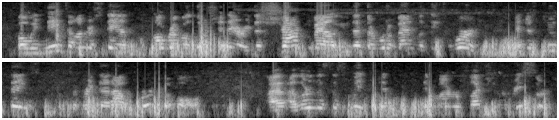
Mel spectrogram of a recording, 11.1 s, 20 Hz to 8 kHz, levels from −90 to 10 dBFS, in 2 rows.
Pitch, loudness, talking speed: 280 Hz, -15 LUFS, 210 wpm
